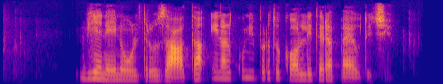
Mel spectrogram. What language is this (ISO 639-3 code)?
ita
